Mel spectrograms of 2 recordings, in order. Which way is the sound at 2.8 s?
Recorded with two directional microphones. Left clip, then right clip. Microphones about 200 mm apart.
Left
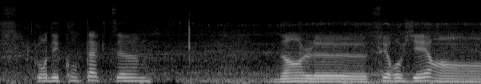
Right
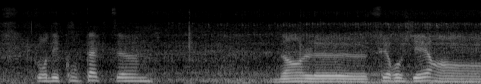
30° left (ahead or behind).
